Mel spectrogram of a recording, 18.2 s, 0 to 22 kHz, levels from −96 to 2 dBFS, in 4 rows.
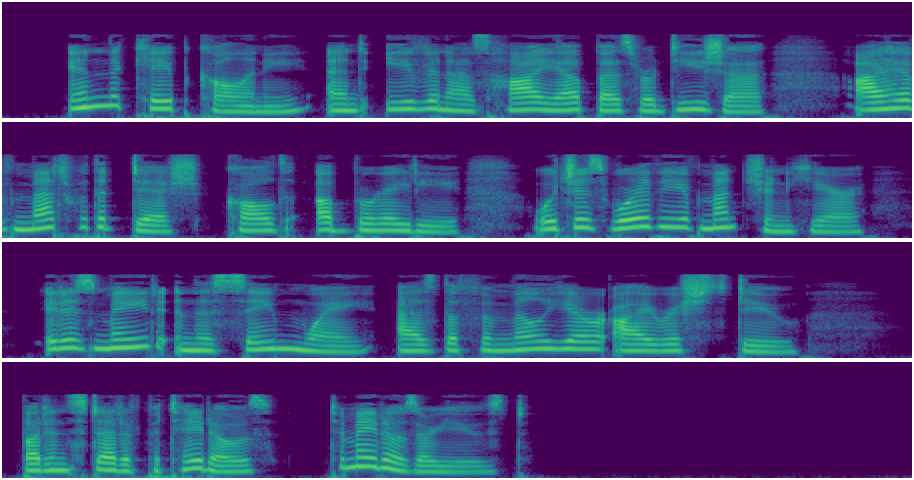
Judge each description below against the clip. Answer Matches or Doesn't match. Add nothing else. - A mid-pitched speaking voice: Doesn't match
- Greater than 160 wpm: Doesn't match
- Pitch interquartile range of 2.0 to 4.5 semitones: Doesn't match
